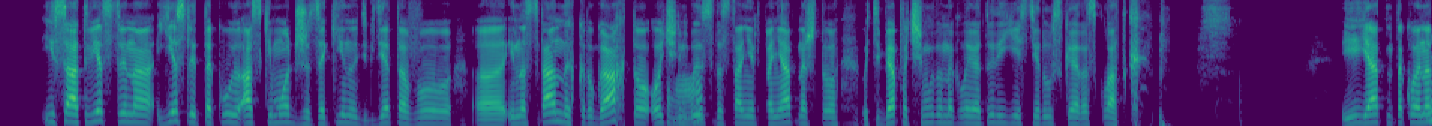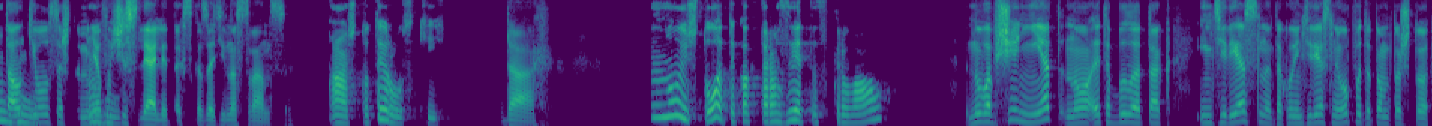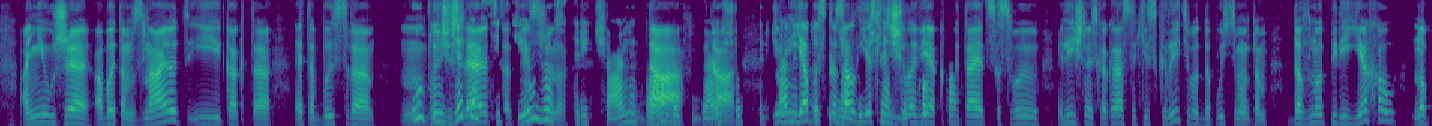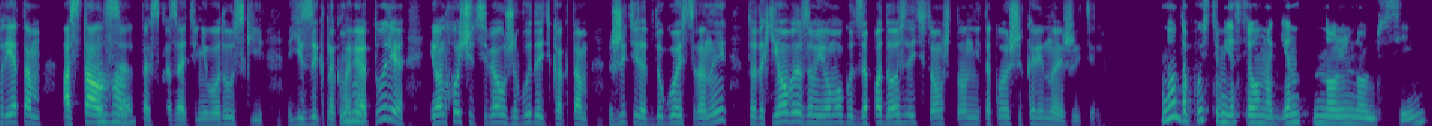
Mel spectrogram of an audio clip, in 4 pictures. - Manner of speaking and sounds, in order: in English: "ASCII emoji"; chuckle; other background noise
- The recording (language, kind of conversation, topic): Russian, podcast, Что помогает избежать недопониманий онлайн?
